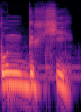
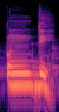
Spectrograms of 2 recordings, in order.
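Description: First: The d is followed by an h sound. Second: A plain d with no h sound. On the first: "обратят внимание на вот этот звук «дх»" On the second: "яванцы произносят просто звук «д» без «х»"

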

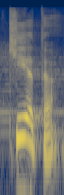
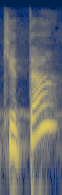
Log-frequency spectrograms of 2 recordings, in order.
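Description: First: The stress is on the first syllable. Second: The stress is on the last syllable. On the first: This is the older name of the fish. "Именно так, кета, скорее всего, эту рыбу раньше и называли" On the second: This is the more recent variant of the name. "вариант русского слова с наконечным ударением"

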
